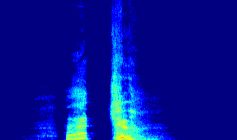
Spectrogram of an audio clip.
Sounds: Sneeze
